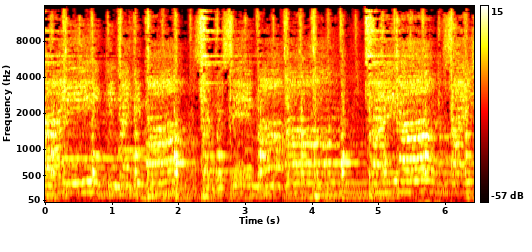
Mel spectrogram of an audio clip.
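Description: Background music: a devotional chant sung over a steady beat.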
